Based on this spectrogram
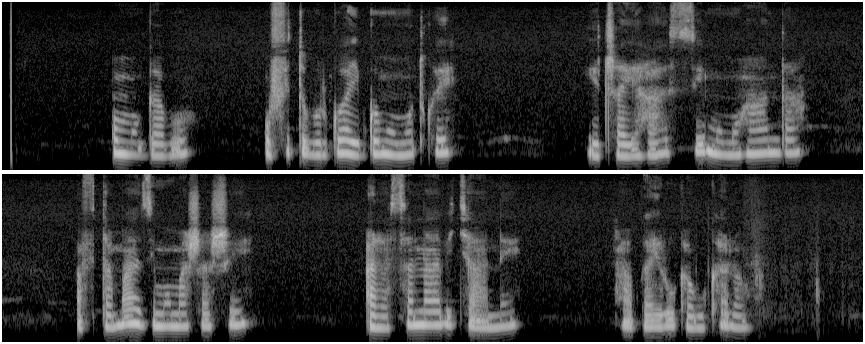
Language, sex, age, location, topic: Kinyarwanda, female, 25-35, Kigali, health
